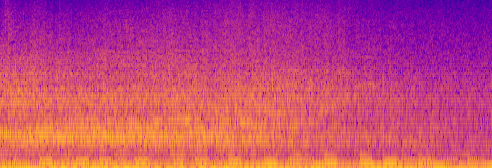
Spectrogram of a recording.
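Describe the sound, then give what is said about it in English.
A large crowd at the State of the Union address applauds and cheers loudly and steadily for President Donald Trump for the full five seconds, a dense, continuous roar of clapping with low voices shouting underneath. “That's President Donald Trump to a huge round of applause at the State of the Union address.”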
